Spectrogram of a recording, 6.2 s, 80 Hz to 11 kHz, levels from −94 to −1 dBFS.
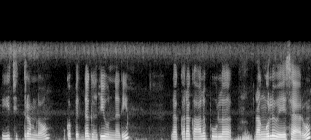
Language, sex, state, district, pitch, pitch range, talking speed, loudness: Telugu, female, Telangana, Mahabubabad, 195 Hz, 180-205 Hz, 95 wpm, -17 LUFS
